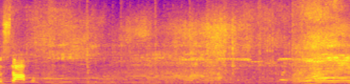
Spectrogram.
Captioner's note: chainsaw engine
